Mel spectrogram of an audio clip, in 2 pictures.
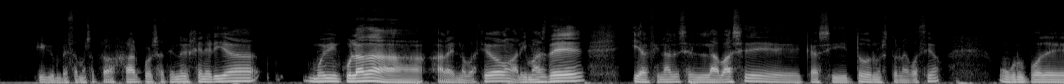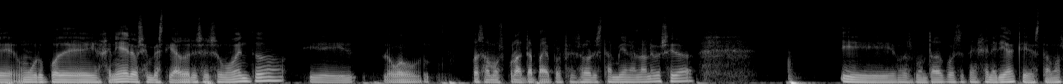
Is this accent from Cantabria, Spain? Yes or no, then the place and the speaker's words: yes; Cantabria, Spain; Soy cántabro 100%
